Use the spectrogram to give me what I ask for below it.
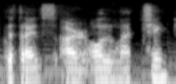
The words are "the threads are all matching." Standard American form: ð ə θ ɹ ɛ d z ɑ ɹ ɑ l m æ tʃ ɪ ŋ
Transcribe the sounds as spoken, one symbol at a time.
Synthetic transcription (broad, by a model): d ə t ɹ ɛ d s ɑ ɹ ɑ l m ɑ tʃ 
